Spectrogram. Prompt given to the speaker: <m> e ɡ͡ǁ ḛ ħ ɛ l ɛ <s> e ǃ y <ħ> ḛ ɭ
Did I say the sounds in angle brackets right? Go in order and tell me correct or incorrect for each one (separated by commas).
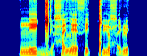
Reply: incorrect, incorrect, correct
